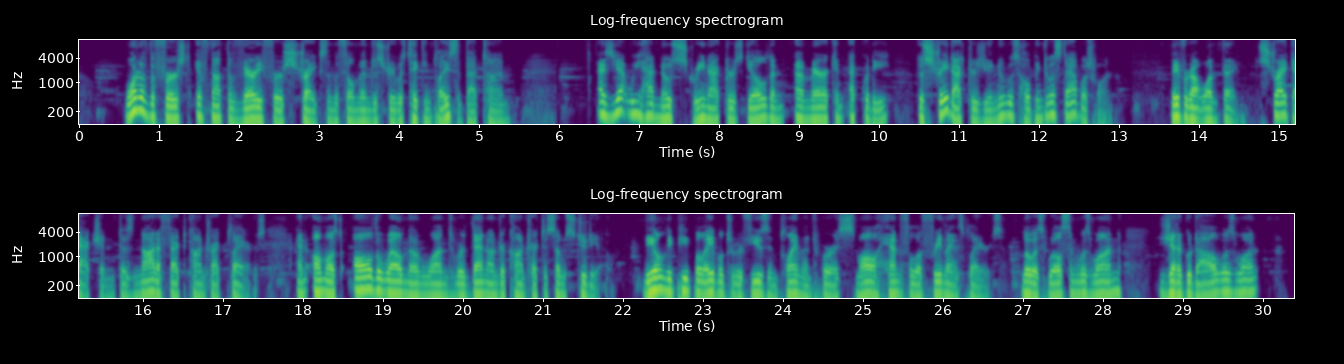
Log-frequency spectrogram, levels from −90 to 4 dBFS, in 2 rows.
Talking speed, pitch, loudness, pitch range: 170 wpm, 125 Hz, -19 LUFS, 110-135 Hz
